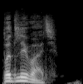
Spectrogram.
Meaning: to pour, to add (by pouring)
- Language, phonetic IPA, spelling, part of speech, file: Russian, [pədlʲɪˈvatʲ], подливать, verb, Ru-подливать.ogg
